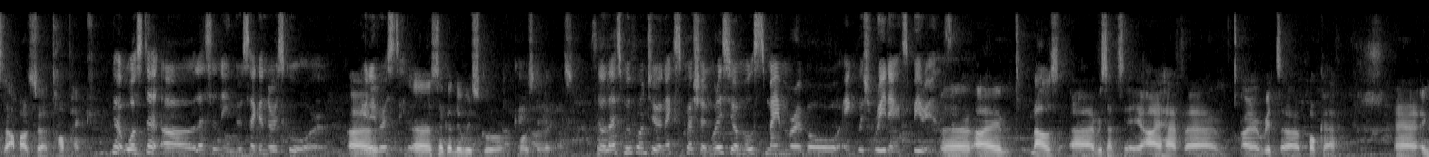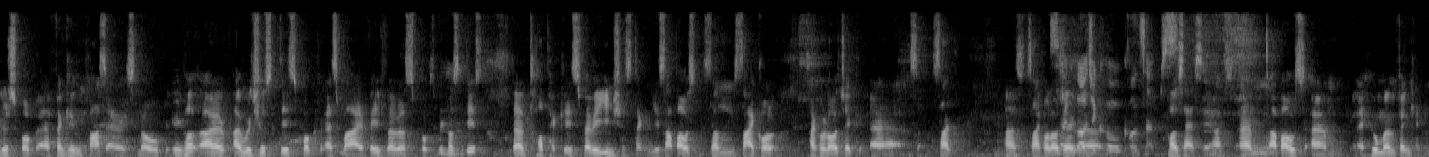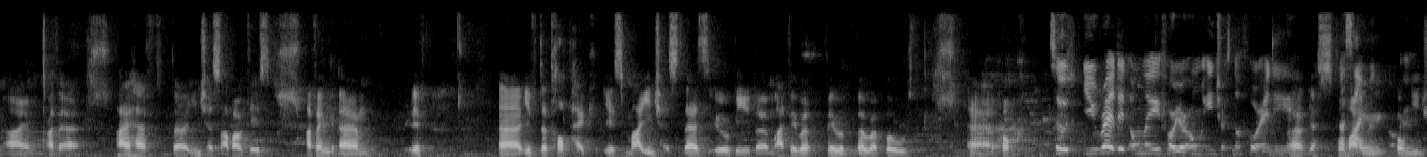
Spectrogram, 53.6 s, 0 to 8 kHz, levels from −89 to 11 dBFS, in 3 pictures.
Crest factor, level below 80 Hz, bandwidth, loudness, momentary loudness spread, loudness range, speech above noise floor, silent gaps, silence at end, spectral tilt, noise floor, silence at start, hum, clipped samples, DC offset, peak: 20 dB; -60 dBFS; 7.6 kHz; -27 LUFS; 12 LU; 5 LU; 29 dB; none; 0 s; -4.5 dB/octave; -55 dBFS; 0 s; none; under 0.1%; under 0.1%; -8 dBFS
